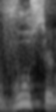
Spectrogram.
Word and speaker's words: Worcester: Numa cidade chamada Worcester, que escreve, mas eles pronunciam Worcester no afrikaans.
